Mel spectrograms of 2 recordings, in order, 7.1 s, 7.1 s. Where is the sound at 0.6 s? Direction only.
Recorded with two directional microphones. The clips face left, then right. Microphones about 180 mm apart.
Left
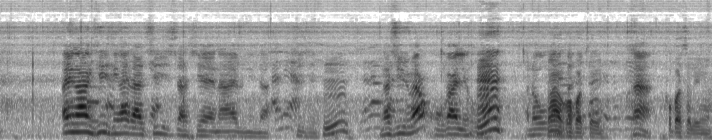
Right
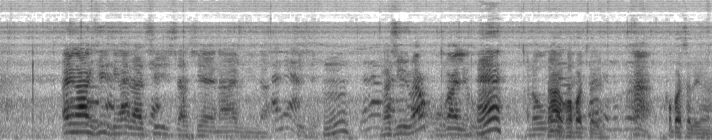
55° left (ahead or behind).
